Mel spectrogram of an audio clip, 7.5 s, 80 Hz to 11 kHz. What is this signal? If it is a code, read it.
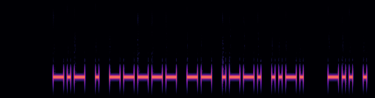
Morse code, heard as a keyed tone, about 17 wpm, 700 Hz. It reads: KE0MPF DE
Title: Practice QSO - Exchange 4 - Ending - 17wpm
